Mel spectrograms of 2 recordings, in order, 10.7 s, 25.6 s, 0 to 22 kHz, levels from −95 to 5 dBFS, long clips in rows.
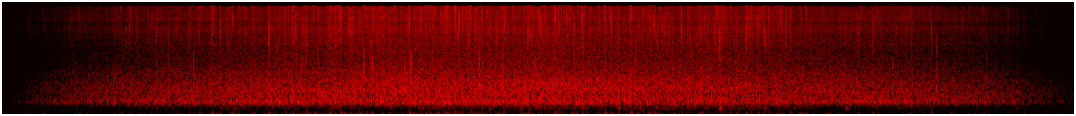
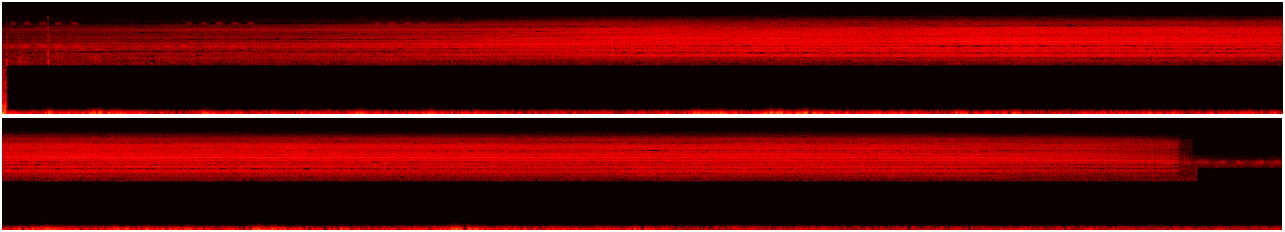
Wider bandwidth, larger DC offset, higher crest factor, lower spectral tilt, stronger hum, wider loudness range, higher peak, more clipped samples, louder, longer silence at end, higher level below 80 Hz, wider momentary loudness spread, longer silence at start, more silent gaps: first, over 20 kHz vs 14.5 kHz; neither; first, 28 dB vs 18 dB; first, 0 dB/octave vs 3 dB/octave; neither; about the same, 6 LU vs 7 LU; about the same, -28 dBFS vs -30 dBFS; neither; second, -53 LUFS vs -44 LUFS; about the same, 0.1 s vs 0 s; second, under -90 dBFS vs -68 dBFS; about the same, 13 LU vs 11 LU; first, 0.15 s vs 0 s; neither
